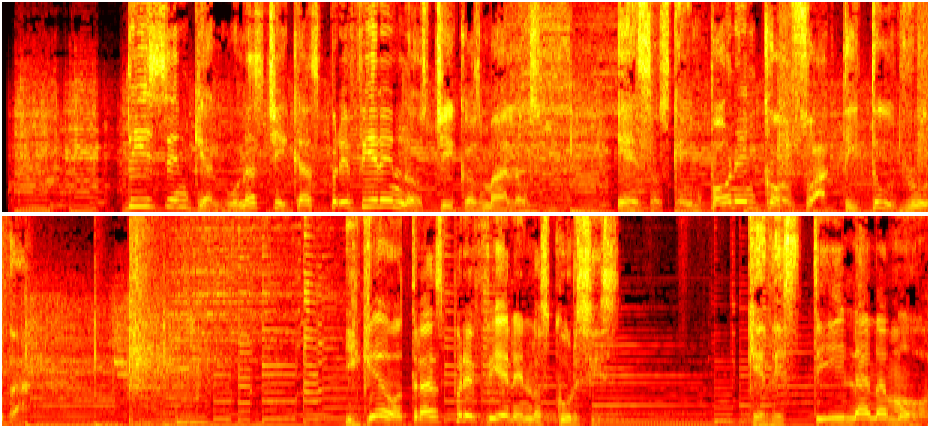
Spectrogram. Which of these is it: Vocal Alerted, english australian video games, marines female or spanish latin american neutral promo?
spanish latin american neutral promo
